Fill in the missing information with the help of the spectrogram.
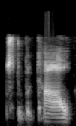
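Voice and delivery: low, muttered stupid cow; muttered insult. Retold or imitated. Captain muttering about the woman, low grumble. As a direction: grumble it under your breath. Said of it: "and he just goes".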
